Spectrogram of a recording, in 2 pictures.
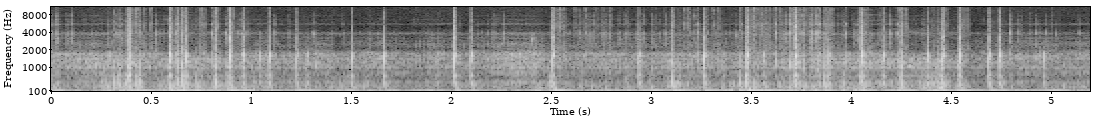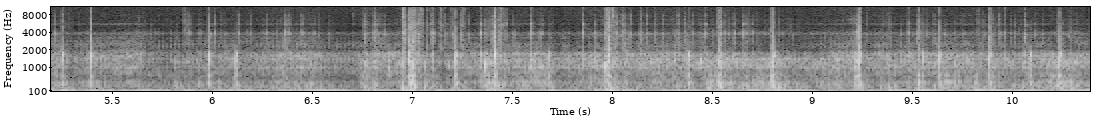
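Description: Wind rumbles loudly across a microphone outdoors.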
